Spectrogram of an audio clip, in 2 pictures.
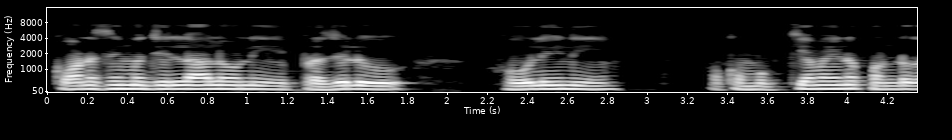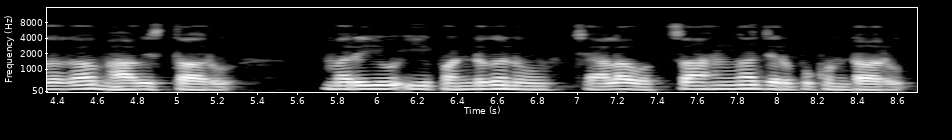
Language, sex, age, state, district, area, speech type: Telugu, male, 45-60, Andhra Pradesh, Konaseema, rural, spontaneous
